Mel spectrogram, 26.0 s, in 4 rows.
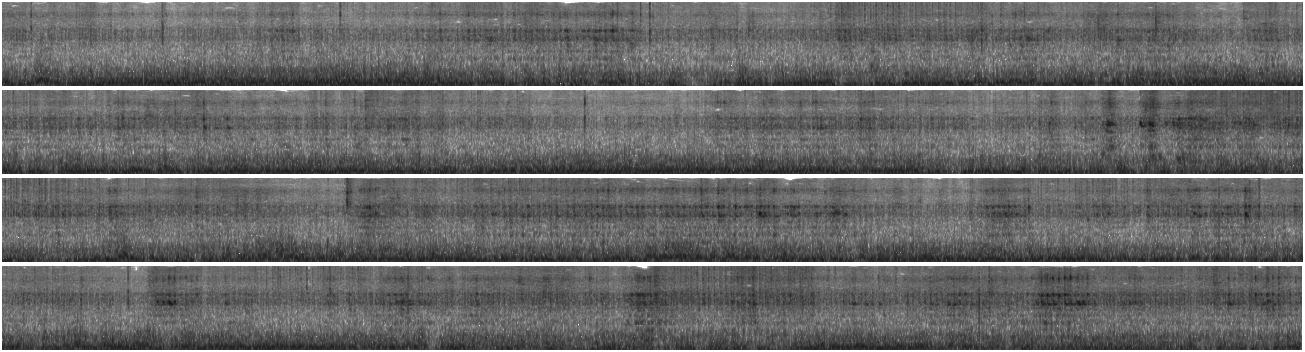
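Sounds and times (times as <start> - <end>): boat engine rumbling: 0.0 - 26.0.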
